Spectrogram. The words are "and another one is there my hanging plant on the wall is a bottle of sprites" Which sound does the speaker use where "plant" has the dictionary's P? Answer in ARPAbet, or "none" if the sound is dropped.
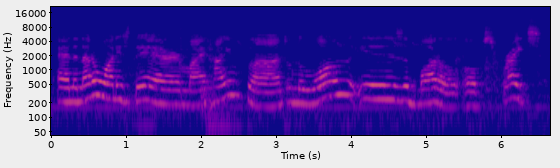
P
